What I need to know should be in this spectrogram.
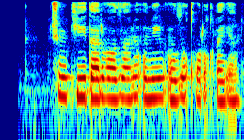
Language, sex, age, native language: Uzbek, female, 18-24, Uzbek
